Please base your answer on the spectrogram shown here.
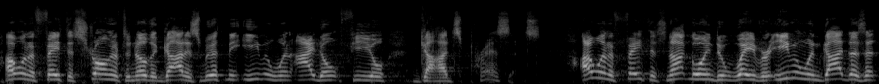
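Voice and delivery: loud, high, fervent preaching; full-force preaching. Acted. Pastor preaching to his church, loud and fervent.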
